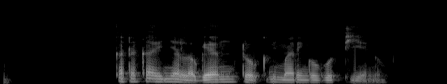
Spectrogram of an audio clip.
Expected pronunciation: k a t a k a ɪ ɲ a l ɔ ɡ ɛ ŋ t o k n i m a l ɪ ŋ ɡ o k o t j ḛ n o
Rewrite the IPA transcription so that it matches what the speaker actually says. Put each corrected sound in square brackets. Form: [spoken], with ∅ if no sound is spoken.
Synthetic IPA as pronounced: k a t a k a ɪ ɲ a l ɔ ɡ ɛ ŋ t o k n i m a [ɾ] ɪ ŋ ɡ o [ɡ] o t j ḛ n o

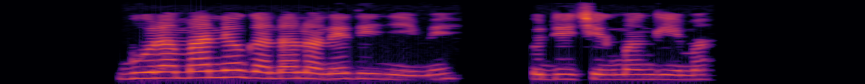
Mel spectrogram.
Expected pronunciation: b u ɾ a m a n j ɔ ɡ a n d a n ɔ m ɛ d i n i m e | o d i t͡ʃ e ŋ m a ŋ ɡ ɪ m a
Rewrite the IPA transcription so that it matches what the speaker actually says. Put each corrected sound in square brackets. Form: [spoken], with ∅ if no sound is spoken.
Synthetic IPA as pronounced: b u ɾ a m a n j ɔ ɡ a n d a n ɔ [n] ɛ d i [ɲ] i m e | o d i t͡ʃ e ŋ m a ŋ ɡ ɪ m a

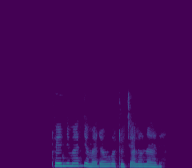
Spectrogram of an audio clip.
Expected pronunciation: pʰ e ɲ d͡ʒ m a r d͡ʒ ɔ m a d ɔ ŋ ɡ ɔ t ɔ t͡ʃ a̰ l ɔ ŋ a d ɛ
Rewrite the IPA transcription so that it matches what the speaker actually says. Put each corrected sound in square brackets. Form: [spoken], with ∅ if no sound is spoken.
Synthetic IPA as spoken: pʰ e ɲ d͡ʒ m a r d͡ʒ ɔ m a d ɔ ŋ ɡ ɔ t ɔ t͡ʃ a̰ l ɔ [n] a d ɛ

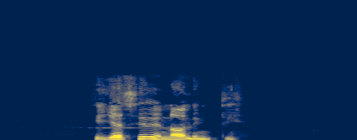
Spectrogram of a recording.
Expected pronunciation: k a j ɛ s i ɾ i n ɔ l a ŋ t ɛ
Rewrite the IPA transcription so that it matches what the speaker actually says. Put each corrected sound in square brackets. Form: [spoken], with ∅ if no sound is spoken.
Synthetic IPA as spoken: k [i] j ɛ s i ɾ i n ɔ l [i] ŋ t [i]

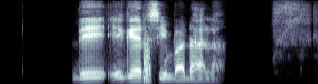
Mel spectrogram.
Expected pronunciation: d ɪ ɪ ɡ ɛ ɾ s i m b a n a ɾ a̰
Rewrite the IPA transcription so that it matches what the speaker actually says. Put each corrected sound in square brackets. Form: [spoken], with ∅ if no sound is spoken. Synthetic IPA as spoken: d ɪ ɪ ɡ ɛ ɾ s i m b a [d] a [l] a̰

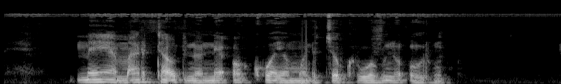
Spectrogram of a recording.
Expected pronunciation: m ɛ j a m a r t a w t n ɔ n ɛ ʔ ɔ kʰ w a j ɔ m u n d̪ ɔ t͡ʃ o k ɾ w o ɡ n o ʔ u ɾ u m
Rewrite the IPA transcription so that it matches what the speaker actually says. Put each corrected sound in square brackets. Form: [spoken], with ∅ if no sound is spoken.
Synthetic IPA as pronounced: m ɛ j a m a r t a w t n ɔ n ɛ ʔ ɔ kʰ w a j ɔ m [ɔ] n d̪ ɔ t͡ʃ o k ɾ w o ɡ n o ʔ [o] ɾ u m

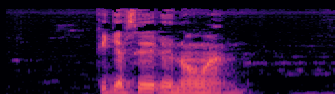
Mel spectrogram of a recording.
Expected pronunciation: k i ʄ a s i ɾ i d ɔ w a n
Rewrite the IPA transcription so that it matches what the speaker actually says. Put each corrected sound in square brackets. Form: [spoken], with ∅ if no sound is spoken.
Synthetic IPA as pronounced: k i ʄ a s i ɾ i [n] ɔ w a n

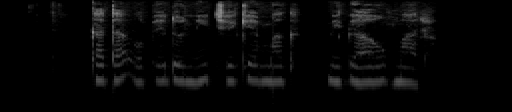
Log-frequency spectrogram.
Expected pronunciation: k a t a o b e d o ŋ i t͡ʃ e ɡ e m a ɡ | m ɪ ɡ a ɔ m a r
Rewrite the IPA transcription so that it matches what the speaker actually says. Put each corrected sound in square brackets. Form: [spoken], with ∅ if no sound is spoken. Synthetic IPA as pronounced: k a t a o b e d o [n] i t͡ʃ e [k] e m a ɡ | m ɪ ɡ a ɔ m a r

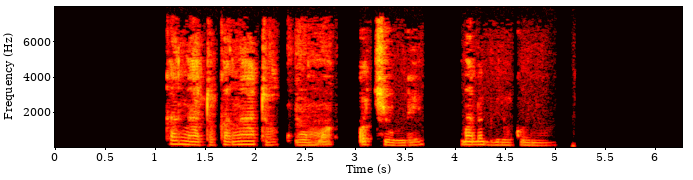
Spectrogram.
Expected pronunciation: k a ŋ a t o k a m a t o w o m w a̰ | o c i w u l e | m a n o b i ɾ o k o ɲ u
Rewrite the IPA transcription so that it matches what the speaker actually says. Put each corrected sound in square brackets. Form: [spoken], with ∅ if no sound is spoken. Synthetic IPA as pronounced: k a ŋ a t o k a [ŋ] a t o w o m w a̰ | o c i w u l e | m a n o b i ɾ o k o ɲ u

